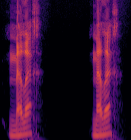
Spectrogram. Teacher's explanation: Notice the sagol pattern and the accent on the first syllable. Melech. This is a segolate noun.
